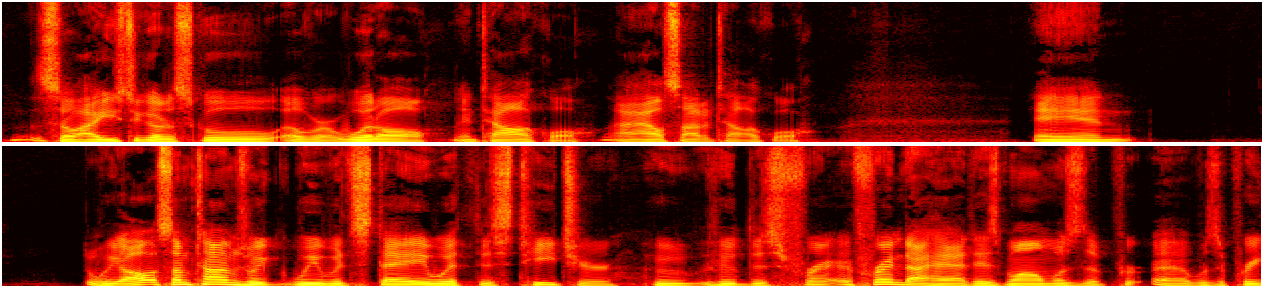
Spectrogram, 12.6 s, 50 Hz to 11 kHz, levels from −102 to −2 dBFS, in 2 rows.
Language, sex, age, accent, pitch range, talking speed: English, male, 30-49, American, 120-140 Hz, 195 wpm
